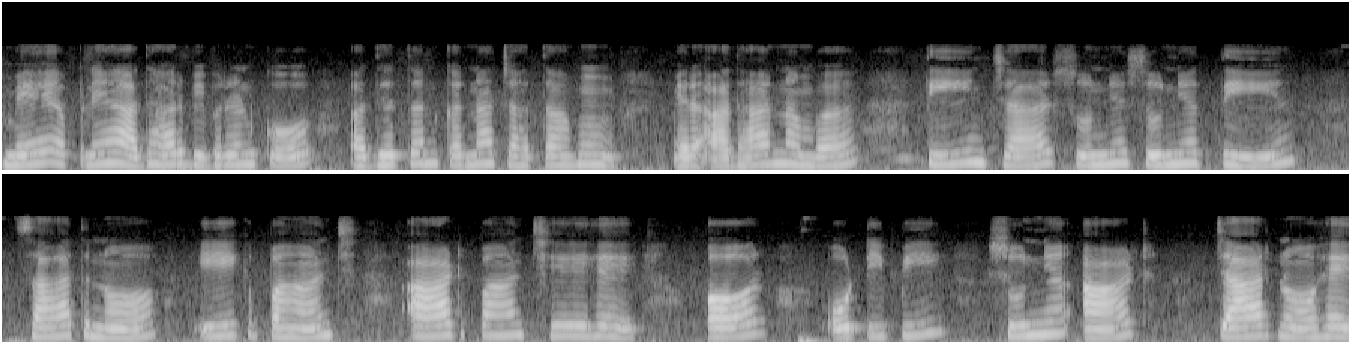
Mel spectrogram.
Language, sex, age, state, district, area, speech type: Hindi, female, 45-60, Madhya Pradesh, Seoni, rural, read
